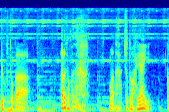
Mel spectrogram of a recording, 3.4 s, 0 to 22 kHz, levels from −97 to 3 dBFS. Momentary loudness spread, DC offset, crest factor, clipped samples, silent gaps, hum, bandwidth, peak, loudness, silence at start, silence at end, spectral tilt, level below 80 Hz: 11 LU; under 0.1%; 22 dB; under 0.1%; none; none; 16.5 kHz; -6 dBFS; -28 LUFS; 0 s; 0 s; -4.5 dB/octave; -44 dBFS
